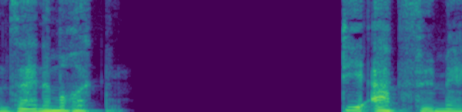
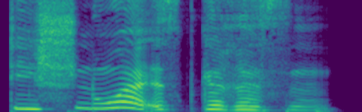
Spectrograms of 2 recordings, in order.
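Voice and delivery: put-on high child voice explaining; high, contrite little-girl voice; apologetic girl; 10 semitones higher, 5 dB louder than usual. A narrator's reading. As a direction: explain sheepishly, pitched up.

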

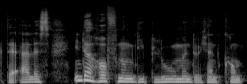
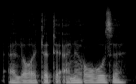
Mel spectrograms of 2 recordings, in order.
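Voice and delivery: plain reading voice

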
